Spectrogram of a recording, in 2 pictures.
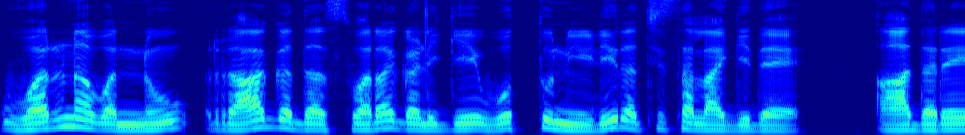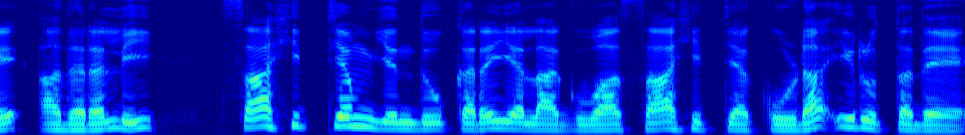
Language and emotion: Kannada, neutral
